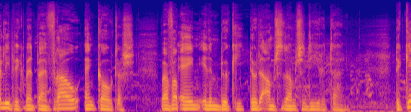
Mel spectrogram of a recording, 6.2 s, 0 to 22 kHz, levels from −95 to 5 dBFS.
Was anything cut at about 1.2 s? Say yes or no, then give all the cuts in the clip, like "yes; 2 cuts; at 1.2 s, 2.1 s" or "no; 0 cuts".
no; 2 cuts; at 2.7 s, 3.7 s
